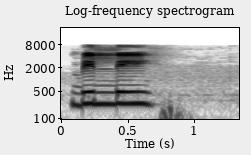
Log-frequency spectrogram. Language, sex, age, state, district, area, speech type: Punjabi, female, 18-30, Punjab, Rupnagar, rural, read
